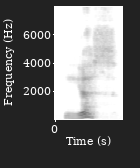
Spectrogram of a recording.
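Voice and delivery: low, soft owl voice; low hushed owl. Acted. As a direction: answer like a calm old owl. Owl speaks.

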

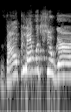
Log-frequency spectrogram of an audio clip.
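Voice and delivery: high, loud mocking echo; mock outrage. Friend answering "don't play with me", loud teasing mimicry.

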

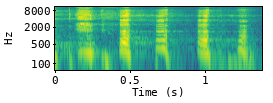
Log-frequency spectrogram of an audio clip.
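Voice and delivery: a short, high burst of laughter. Real, not acted. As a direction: laugh it off lightly. Laugh alone after "tội lỗi.

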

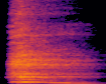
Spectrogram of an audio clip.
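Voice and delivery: loud breathy roaring exhale; lion's breath exhale. Shown as a demonstration. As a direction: blast the breath out like a lion. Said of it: "Stick your thumbs up and".

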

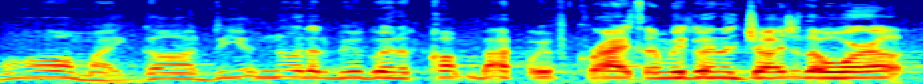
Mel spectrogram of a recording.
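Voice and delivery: usual speaking voice

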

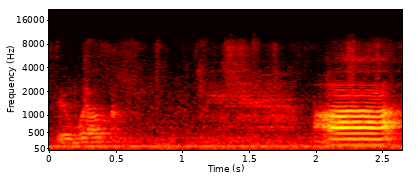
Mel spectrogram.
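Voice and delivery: normal talking voice

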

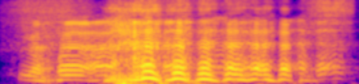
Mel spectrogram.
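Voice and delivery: loud bright burst of laughter. Real, not acted. Laughs after taking words back.

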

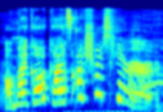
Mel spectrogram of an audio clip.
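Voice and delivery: thrilled fan screaming to friends; excited squeal. Acted. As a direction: shriek it like you've spotted a celebrity. Star spotted, excited.

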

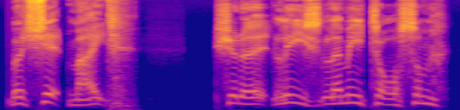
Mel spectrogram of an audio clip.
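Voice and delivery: wiry Australian crook, mocking; Aussie tough guy needling his mate; rough Aussie thug voice. Darren complaining.

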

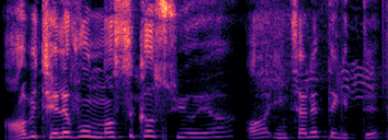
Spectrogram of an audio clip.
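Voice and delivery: ordinary talk

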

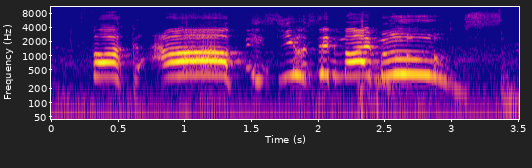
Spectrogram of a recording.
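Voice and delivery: very loud, high drawn-out yell; real gamer rage, words stretched out; furious outburst. Real, not acted. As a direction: scream at the opponent in outrage. Raging at opponent in game.

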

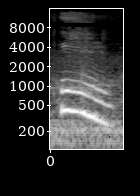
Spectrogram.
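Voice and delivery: high, loud hooting owl. A narrator's reading. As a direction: call out like an owl in the dusk. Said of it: "hoot of the owl".

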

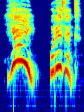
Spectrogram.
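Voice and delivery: high, loud thrilled cheer; excited cheer. Acted. Gerald hears he has a surprise, high loud cheer. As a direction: burst out with delight.

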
